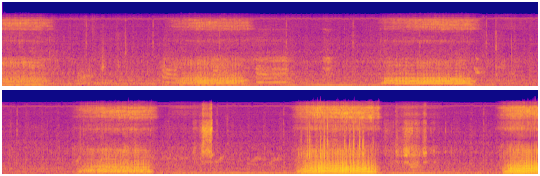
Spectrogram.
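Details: Snoring at midnight: loud, rough snoring bursts repeating every few seconds, alternating with quieter breaths against steady room noise.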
